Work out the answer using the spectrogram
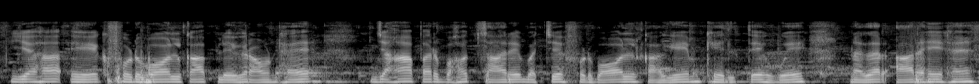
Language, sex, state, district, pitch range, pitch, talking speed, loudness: Hindi, male, Uttar Pradesh, Budaun, 110-120 Hz, 115 Hz, 140 wpm, -20 LUFS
